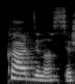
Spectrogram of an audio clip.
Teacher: O-nun biri düşür, digəri A-ya keçir.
